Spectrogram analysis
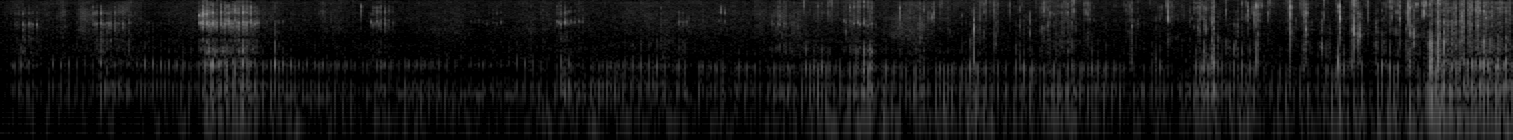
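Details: Continuous low, fast-pulsed purring from a kitten, fairly even throughout, with an airy burst near the start and scattered faint clicks.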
